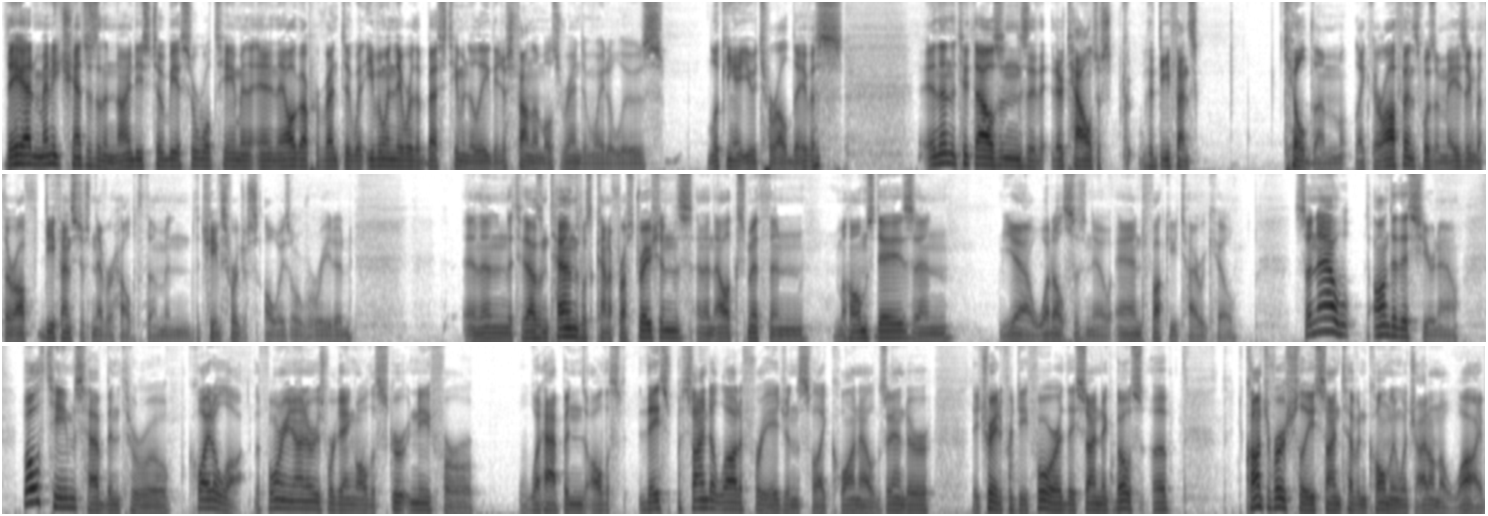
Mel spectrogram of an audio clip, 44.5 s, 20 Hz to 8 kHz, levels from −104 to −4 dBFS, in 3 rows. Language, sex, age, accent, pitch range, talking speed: English, male, 30-49, American, 95-125 Hz, 215 wpm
